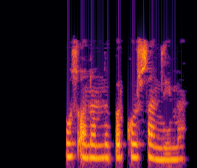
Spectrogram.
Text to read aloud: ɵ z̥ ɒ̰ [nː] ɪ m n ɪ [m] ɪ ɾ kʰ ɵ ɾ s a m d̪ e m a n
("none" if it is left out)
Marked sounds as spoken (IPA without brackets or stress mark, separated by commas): n, b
